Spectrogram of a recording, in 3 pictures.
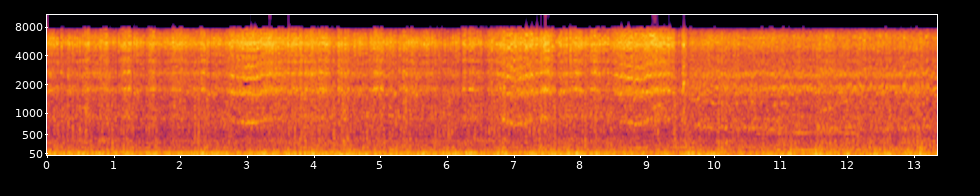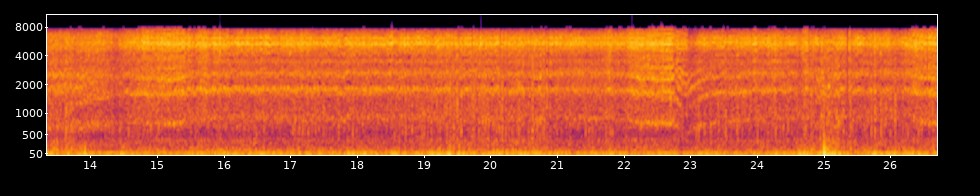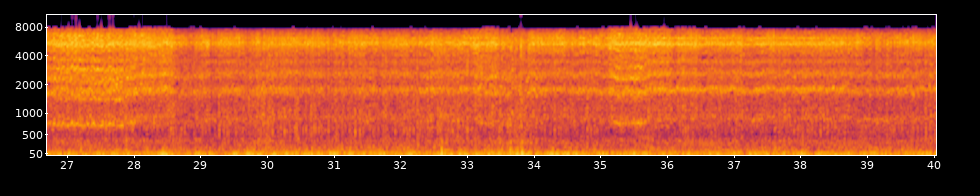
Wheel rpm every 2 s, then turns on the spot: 230, 230, 240, 230, 220, 190, 200, 220, 240, 230, 230, 200, 240, 210, 230, 230, 230, 230, 240, 230.
none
